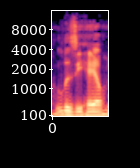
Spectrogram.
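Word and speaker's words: Lzzy Hale: Just yesterday on her Instagram account, which you can find at official Lizzie Hale. Now, Lizzie, for those of you who don't know, is spelled with no I. So it's LZZYHALE.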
